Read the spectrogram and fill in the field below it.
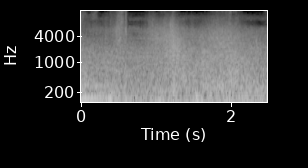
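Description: A shimmering whoosh sounds as a game character respawns.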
